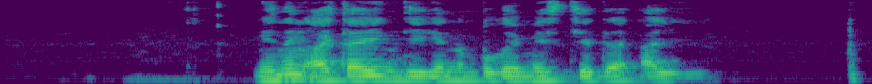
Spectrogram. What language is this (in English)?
Kazakh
